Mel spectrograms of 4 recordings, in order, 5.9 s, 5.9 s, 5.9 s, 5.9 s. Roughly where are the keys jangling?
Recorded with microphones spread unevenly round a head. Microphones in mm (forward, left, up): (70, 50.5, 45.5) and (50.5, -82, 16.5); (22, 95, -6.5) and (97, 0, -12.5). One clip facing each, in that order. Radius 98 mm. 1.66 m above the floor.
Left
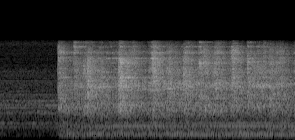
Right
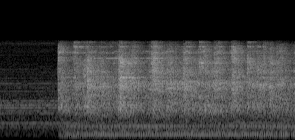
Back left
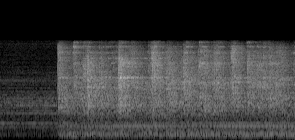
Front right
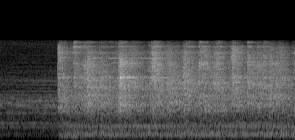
Behind left.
